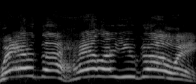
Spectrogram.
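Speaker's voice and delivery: very high, thunderous, booming magic voice. A character using Thaumaturgy to call out: magically booming voice. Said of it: "Thaumaturgy booming voice".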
